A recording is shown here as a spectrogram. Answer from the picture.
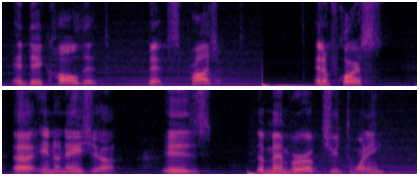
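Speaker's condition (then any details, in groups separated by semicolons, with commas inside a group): No condition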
